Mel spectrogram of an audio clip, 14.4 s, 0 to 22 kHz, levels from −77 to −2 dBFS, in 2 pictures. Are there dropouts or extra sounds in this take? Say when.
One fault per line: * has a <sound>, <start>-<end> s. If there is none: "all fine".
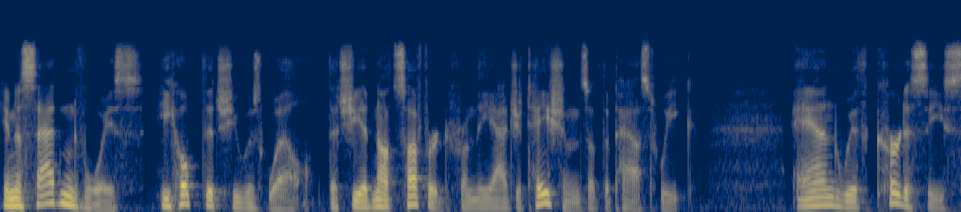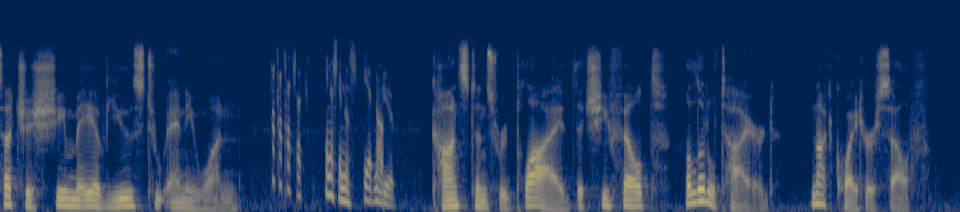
* has a chirp, 9.2-10.2 s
